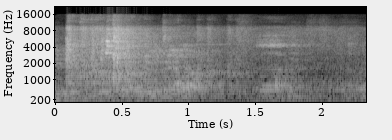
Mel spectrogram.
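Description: Voices talking in a gym, with metal weights clinking now and then; a brighter clink comes about half a second in.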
